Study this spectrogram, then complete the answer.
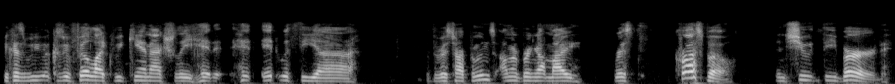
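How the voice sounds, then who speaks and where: A man's voice: a little high, normal speed, fairly bright tone, no echo. A man playing in a tabletop game, rambling and joking as he declares his moves. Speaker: player. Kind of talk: casual tabletop game play. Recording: dry, dull lo-fi recording.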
